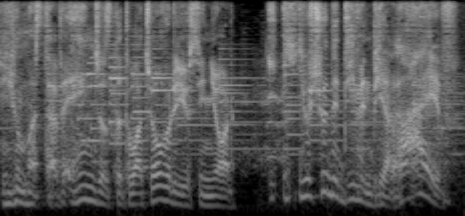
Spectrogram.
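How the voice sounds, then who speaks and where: A grumbly mexican accent doctor in a game, reluctant, lively mid voice, music behind. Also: male voice, on the low side, moderate pace. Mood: solemn.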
